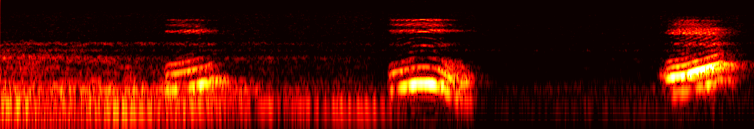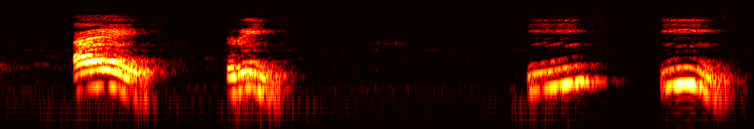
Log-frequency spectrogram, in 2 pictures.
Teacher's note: 5 स्वरों का उच्चारण हमारा आगे वाले, जीभ के आगे वाले भाग से होता है। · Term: अग्र स्वर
